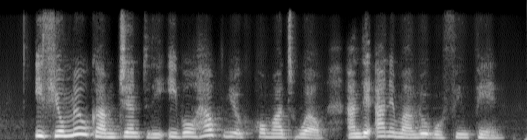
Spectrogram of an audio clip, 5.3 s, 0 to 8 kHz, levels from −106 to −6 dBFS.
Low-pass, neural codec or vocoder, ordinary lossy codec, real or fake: 7.2 kHz; codec, 16 kHz, 0.5 kbps, X-Codec, HuBERT features, trained on LibriSpeech; none; fake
